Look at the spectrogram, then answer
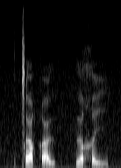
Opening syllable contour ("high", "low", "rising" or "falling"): falling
